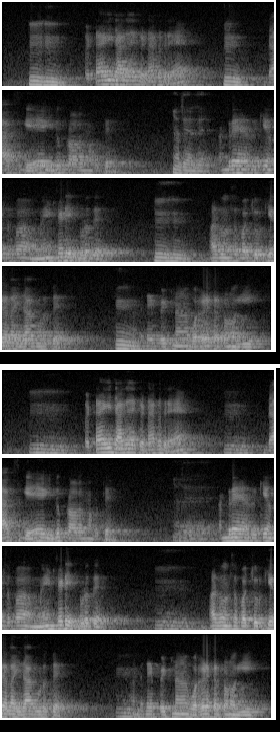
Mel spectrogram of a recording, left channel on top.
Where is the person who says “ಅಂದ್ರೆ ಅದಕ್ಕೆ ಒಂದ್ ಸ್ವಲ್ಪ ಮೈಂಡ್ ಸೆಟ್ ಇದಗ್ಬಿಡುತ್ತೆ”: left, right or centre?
Right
